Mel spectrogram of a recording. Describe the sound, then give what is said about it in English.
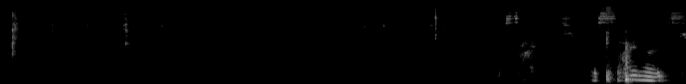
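Soft, sparse card flicks and clicks as a deck of Hidden Worlds oracle cards by Lucy Cavendish is shuffled, quiet and spaced out with long pauses, then a quicker cluster before a hushed voice starts murmuring near the end. “I think I stopped using them because no matter how much I shuffle, the same card kept coming up.”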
